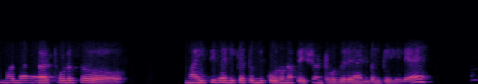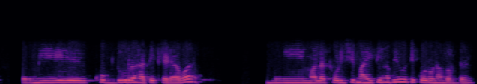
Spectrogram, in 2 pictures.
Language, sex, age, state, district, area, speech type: Marathi, female, 30-45, Maharashtra, Amravati, urban, conversation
